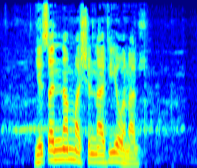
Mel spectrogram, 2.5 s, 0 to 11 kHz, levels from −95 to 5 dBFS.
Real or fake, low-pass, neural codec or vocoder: real; 9.9 kHz; none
